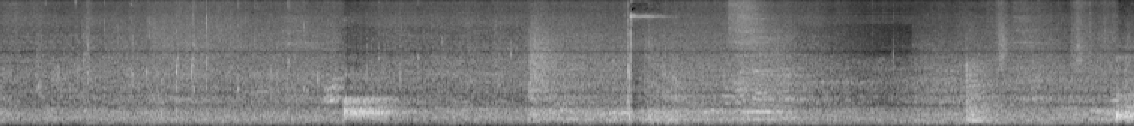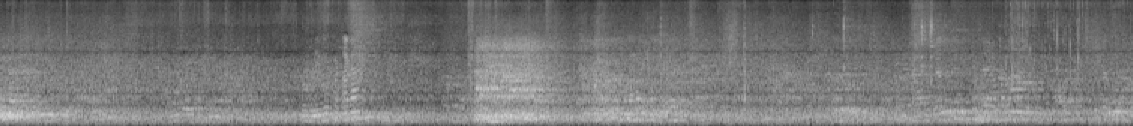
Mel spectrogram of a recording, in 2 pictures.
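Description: Indistinct voices of people talking, over a steady background noise.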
